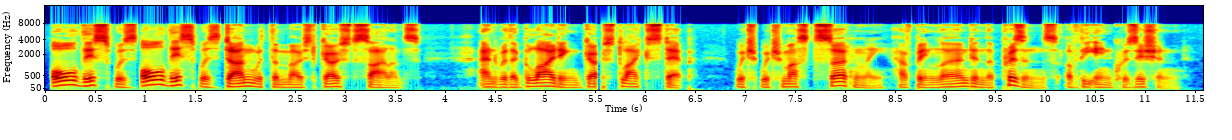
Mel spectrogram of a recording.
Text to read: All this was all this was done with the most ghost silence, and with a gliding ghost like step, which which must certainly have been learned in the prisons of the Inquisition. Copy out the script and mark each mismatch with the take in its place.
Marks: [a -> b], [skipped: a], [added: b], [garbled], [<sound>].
All this was all this was done with the most ghost silence, and with a gliding ghost [dropout] like step, which which must certainly have been learned in the prisons of the Inquisition.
